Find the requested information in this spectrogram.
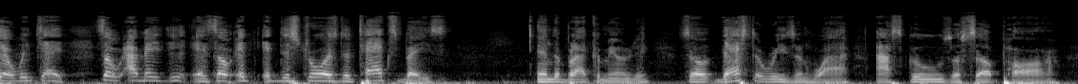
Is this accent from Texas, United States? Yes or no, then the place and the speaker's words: yes; Texas, United States; I was raised in East Texas, which is, you know, I guess just as racist.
